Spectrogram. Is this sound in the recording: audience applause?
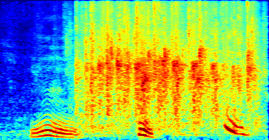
yes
